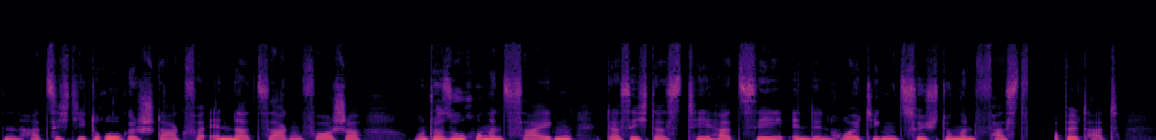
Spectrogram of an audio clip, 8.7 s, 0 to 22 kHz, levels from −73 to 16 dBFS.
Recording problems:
audio cutting out; at 7.5 s

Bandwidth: 15 kHz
